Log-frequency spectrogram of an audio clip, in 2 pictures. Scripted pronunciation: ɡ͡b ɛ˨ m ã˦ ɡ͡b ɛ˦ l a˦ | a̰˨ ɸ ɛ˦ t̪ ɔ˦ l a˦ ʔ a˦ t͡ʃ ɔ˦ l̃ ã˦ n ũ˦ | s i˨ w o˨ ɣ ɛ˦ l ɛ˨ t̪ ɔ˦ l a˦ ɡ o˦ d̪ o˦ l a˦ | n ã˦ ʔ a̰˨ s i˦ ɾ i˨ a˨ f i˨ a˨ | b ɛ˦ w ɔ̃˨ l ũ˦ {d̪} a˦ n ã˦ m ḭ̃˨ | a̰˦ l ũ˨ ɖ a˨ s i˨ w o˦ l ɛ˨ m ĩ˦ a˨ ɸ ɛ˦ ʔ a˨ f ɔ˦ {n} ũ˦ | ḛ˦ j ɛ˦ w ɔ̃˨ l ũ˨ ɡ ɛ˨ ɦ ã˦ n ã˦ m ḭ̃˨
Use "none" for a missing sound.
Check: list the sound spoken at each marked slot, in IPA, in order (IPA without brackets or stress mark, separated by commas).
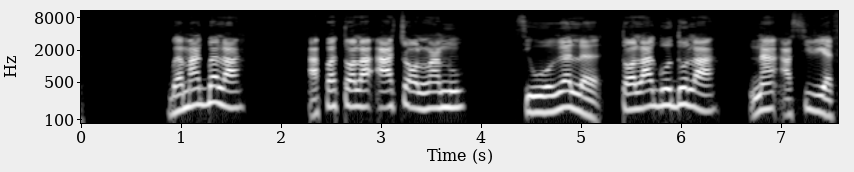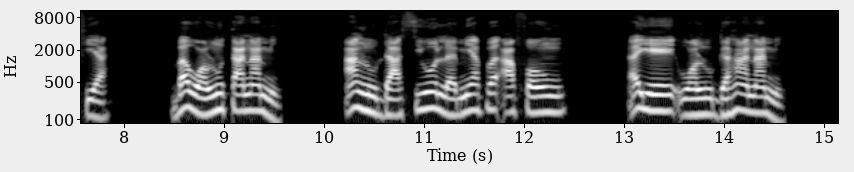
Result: t̪, ŋ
